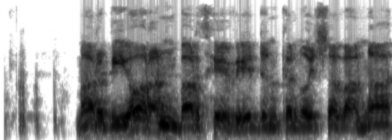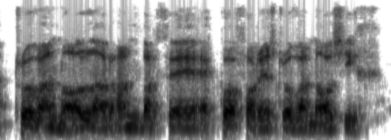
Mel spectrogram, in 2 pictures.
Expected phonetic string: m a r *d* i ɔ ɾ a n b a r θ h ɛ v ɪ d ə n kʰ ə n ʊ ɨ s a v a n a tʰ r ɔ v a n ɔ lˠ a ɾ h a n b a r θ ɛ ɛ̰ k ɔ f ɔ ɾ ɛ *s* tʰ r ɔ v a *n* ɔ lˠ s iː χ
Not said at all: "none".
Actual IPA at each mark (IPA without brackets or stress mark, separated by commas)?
b, s, n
